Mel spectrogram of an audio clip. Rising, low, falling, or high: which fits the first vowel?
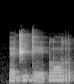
low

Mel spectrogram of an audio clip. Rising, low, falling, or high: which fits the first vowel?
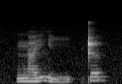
rising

